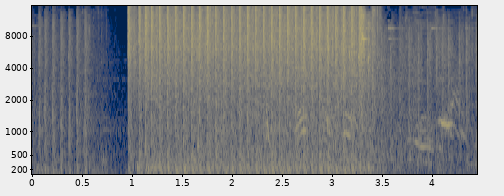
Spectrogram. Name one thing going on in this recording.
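A heavy machine gun fires in a rapid burst.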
